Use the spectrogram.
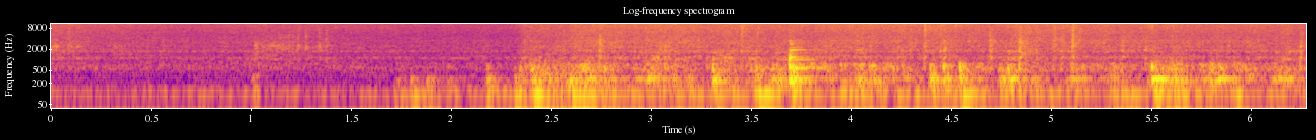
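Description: Whole unpeeled garlic cloves tossed into a hot pan, starting with a quiet hiss that jumps into loud, crackling sizzle and spitting fat as they hit, continuing steadily up close.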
